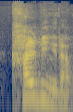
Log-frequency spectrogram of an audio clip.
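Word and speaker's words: Calvin: 이면서 장로교의 창시자인 플라 프랑스 사람이니까 프랑스의 발음은 깔뱅 이라고요 깔뱅 스위스 깔뱅 칼빈이 하죠 칼빈은 이렇게 말했습니다 하나님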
